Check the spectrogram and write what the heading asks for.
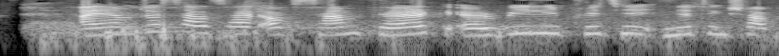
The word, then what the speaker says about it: Samværk: Yeah, I'm really happy to be here at Samværk. Do I pronounce it correctly? Almost, yeah. Almost. Samværk, yeah.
